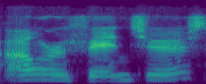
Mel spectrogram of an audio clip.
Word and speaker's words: Ourvantures: Nou, ze kunnen ons vinden op Instagram onder Our Ventures. Dus Our als in ons. En Van van de, de camper van.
